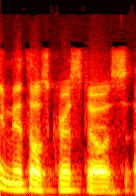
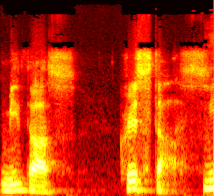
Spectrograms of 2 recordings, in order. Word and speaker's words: Mythos Christos: You know, I say Mythos Christos. Um, I guess if we were going to go Greek, we would say mythos, mythos Christos.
